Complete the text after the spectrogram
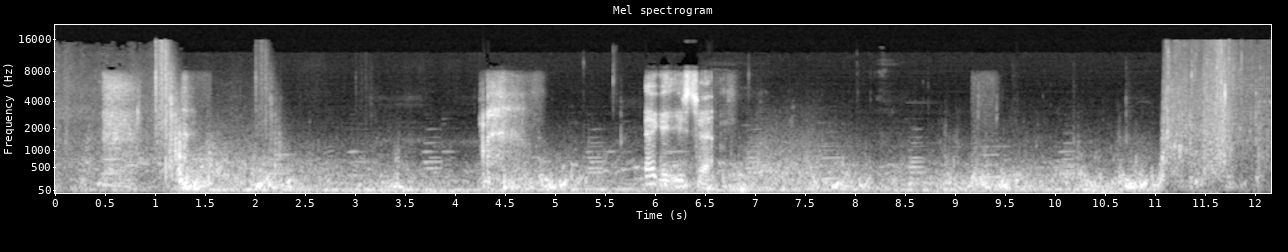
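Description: Water rumbles deep and muffled underwater.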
